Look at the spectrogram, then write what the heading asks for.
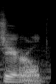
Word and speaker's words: Geralt: I know it's it's I know it's should be pronounced Gerald, but for some reason Geralt just sounds better.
